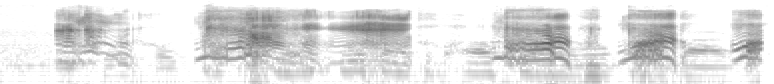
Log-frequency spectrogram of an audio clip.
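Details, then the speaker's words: An infant with laryngomalacia, recorded during scope viewing of a floppy voice box where everything flops in on breathing in: inspiratory stridor. "Here is another example. Look at how everything flops in, and note the stridor."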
